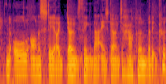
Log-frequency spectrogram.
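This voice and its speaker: A man with a British accent speaks at a fairly quick pace in a very deep, low voice. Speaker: gaming YouTuber. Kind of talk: gaming commentary. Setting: home recording late at night. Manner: quieter, softer than usual.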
